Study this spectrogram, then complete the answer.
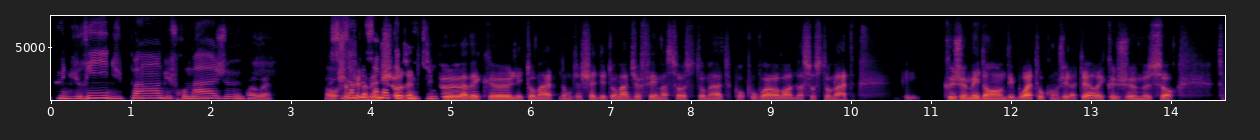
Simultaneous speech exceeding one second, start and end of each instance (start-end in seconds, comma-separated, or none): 3.5-4.8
